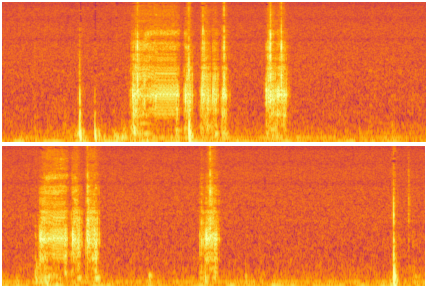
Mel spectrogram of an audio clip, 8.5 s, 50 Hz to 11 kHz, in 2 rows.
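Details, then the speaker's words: 2009-and-newer Ford compact temperature blend door actuator, microphone inside the dash by the HVAC box: short whirring motor bursts hunt back and forth at a spot on the hot side. Caused by contamination in the internal wiper track; the cold side is fine. "And you can see it hunting back and forth in there. until it finds position. See, the cold side's okay. A certain point in the track on the hot side and it'll hunt."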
